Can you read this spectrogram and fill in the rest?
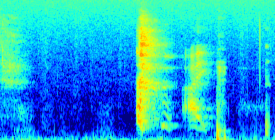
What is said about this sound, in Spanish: voy a estornudar.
